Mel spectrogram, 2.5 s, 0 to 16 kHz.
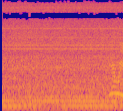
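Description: Driveshaft balancing machine spinning an S10 driveshaft of 2¾-inch tubing with 1310-series U-joints, a steady whirring run with an even low hum.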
